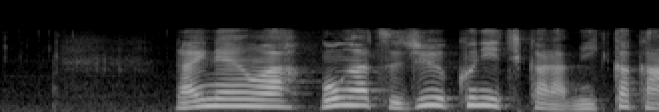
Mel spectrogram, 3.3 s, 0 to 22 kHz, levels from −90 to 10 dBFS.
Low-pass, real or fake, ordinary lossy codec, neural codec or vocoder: 7.2 kHz; real; none; none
